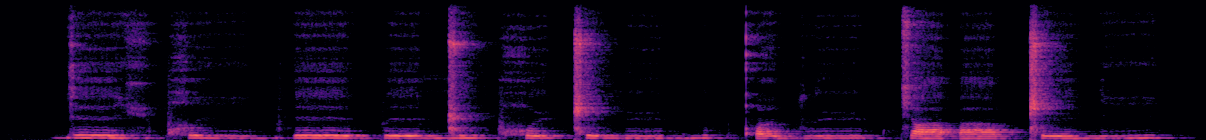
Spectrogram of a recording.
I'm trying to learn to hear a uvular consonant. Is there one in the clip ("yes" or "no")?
yes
